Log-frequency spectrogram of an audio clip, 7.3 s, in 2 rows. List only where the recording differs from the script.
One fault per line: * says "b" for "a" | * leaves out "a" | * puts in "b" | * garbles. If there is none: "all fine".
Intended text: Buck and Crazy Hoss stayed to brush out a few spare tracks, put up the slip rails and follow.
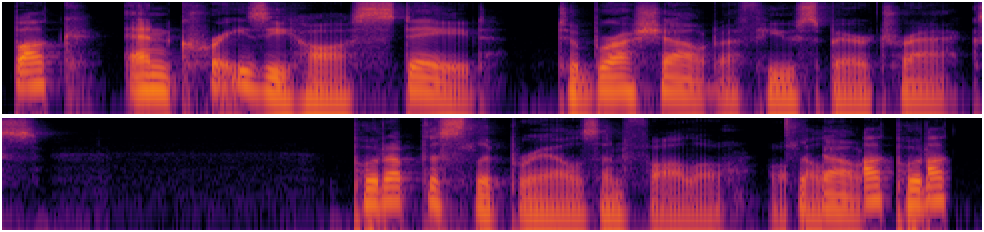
* garbles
